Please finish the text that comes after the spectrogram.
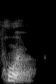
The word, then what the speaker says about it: Pearl: Pearl, but it's pronounced Poyle.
